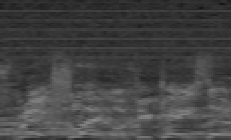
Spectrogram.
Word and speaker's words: Rexx Slagle: It's Rexx Slagle.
